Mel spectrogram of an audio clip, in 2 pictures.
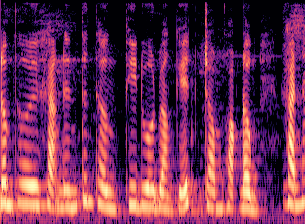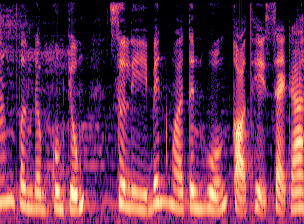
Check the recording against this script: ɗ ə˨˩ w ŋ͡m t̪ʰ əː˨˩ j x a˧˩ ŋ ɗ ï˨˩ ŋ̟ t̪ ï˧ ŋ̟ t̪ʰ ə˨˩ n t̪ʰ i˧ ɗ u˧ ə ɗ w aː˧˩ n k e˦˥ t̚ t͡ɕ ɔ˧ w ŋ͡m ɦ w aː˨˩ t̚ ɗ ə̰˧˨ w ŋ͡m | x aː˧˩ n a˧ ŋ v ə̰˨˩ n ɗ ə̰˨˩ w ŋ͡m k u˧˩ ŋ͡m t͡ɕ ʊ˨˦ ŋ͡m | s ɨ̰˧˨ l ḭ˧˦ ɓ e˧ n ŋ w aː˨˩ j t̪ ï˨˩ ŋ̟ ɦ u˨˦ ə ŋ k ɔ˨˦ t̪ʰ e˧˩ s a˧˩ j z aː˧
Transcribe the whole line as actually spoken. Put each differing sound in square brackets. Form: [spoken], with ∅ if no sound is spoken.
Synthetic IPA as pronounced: ɗ ə˨˩ w ŋ͡m t̪ʰ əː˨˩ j x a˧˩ ŋ ɗ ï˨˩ ŋ̟ t̪ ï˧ ŋ̟ t̪ʰ ə˨˩ n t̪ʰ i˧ ɗ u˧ ə ɗ w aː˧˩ n k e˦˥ t̚ t͡ɕ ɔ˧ w ŋ͡m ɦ w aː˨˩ t̚ ɗ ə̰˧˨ w ŋ͡m | x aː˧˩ n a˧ ŋ v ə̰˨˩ n ɗ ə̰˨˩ w ŋ͡m k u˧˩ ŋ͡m t͡ɕ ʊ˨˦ ŋ͡m | s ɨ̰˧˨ l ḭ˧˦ ɓ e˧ n ŋ w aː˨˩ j t̪ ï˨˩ ŋ̟ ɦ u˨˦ ə ŋ k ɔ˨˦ t̪ʰ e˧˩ s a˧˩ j z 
